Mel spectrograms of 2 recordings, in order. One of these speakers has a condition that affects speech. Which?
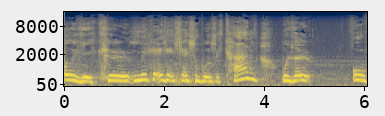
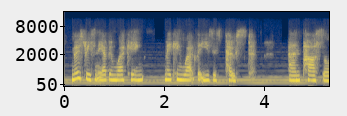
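The first: speech impairment.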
